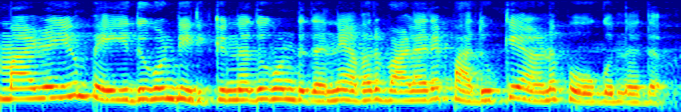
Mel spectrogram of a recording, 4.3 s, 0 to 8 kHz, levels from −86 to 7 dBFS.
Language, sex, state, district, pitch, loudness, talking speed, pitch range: Malayalam, female, Kerala, Kollam, 225 Hz, -15 LUFS, 110 wpm, 215-245 Hz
